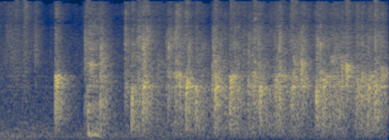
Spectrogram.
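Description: An audience applauds with steady, overlapping claps that start abruptly and continue as a dense, bright crackle throughout, with no voices over them.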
